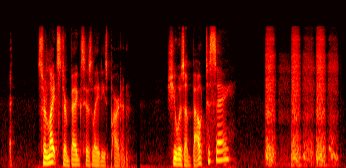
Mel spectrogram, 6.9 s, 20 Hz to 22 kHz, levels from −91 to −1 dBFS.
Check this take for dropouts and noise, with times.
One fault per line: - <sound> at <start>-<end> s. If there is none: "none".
- laugh at 0.2-0.3 s
- breath at 5.3-6.8 s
